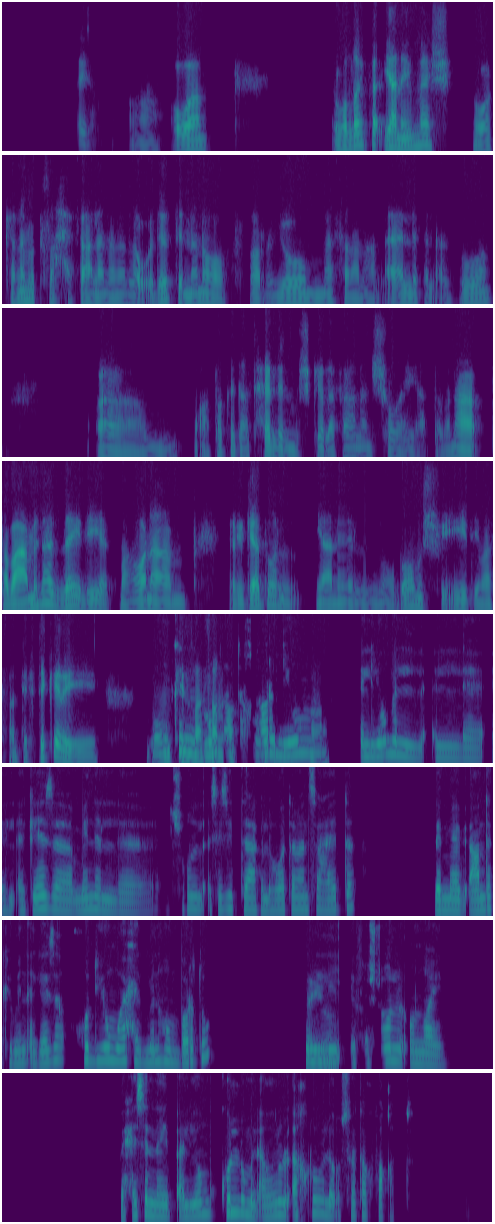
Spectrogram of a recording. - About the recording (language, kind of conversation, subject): Arabic, advice, إزاي شغلك بيأثر على وقت الأسرة عندك؟
- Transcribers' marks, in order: in English: "الOnline"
